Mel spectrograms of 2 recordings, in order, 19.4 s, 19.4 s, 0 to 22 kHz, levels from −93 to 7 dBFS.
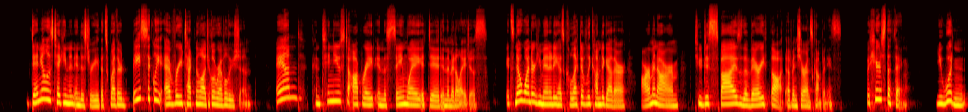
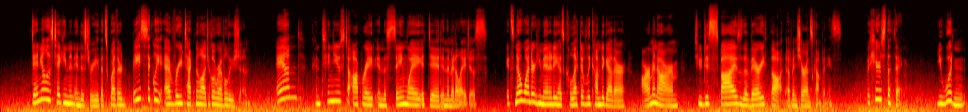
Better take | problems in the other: first | wind noise on the microphone; occasional gusts; 25 dB below the speech

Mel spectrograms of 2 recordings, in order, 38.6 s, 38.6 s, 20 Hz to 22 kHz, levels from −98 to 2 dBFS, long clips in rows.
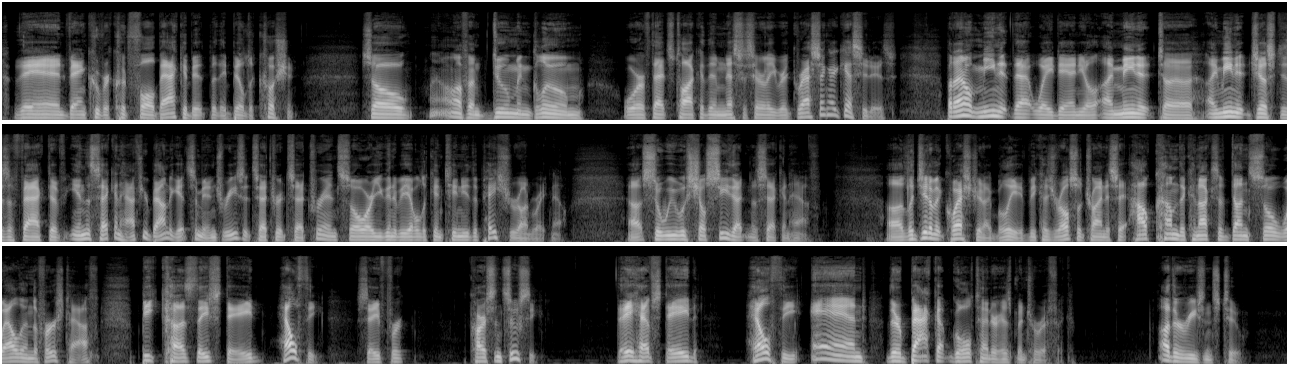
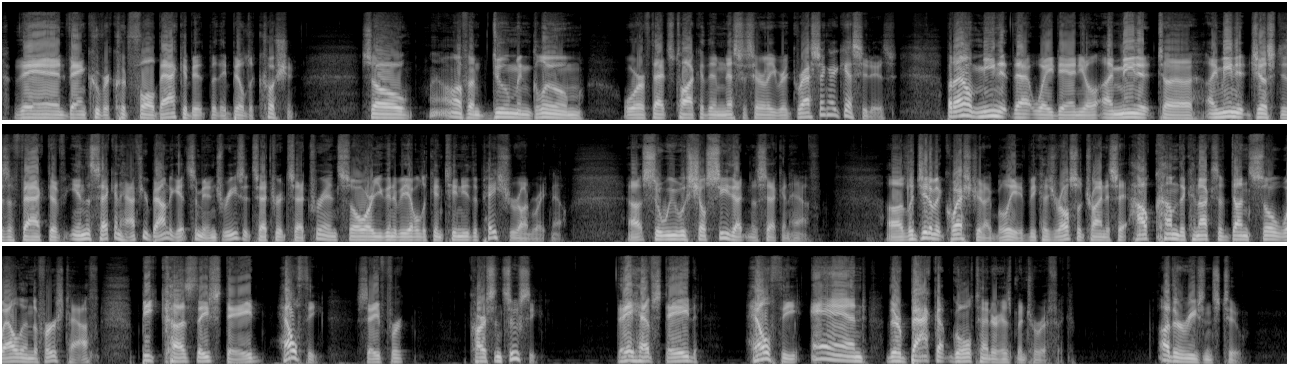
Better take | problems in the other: first | distortion; slight; 2% of the sound clipped

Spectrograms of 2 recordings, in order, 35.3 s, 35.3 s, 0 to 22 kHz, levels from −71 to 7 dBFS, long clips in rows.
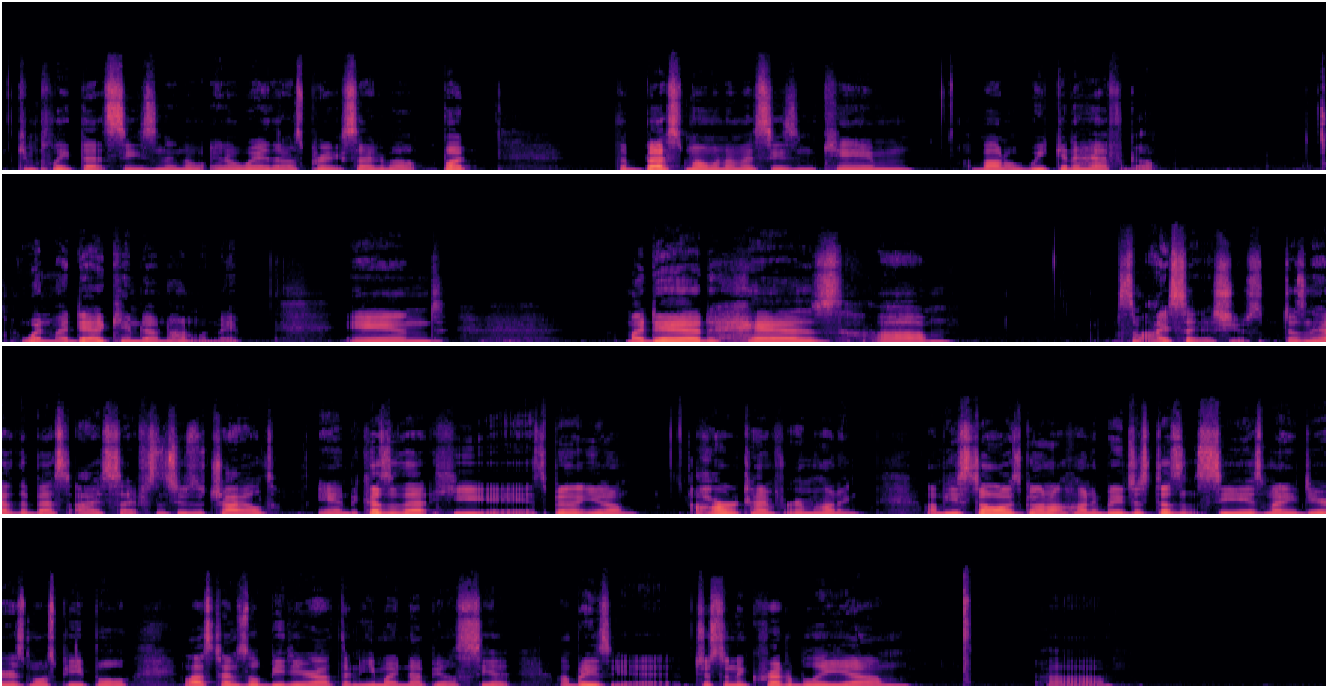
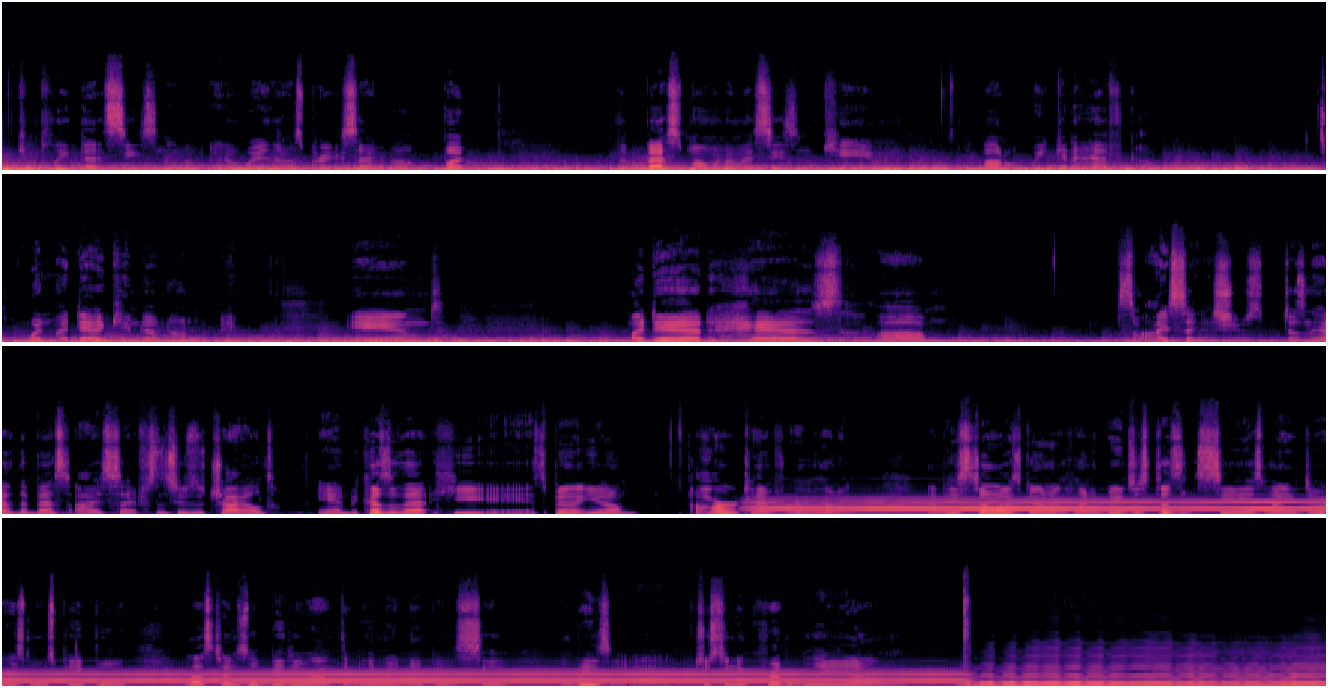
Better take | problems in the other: first | background music; very loud; throughout; 2 dB above the speech

